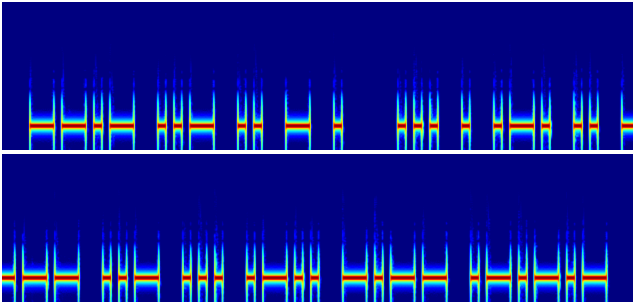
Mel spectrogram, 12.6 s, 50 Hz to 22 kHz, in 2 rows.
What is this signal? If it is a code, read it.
Morse code, heard as a keyed tone, about 15 wpm, 700 Hz. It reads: QUITE SERIOUSLY.
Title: Sentences from Top 1200 Words 15wpm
